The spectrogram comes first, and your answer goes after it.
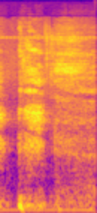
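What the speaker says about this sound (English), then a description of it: "while you're coughing" A single short, muffled cough or throat clear sounds once near the microphone during a podcast recording, brief and moderately loud against a quiet room.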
